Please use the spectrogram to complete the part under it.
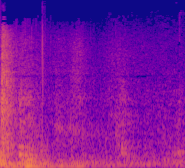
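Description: A door handle clicks as a door opens.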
